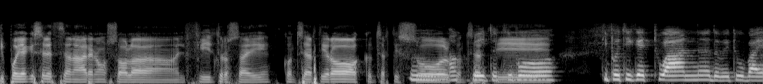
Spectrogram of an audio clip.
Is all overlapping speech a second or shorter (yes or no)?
no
